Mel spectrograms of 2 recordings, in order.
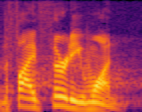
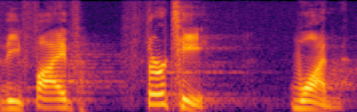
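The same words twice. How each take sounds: First: It is said in a plain, neutral tone. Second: It is said in a sarcastic, impatient tone. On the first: A simple answer to the question. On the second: The speaker is annoyed at being asked again.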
